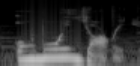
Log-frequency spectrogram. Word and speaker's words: omoiyari: The first concept you need to understand is called omoiyari, pronounced o-moi-ya-ri.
